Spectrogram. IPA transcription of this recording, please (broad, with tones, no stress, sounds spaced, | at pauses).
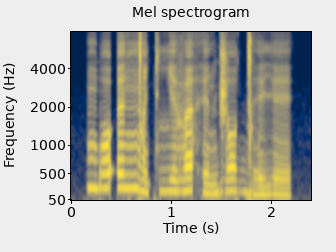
m b ɔ˦ ʔ ɛ˦ ŋ ŋ͡ǀ æ˨ c ʎ e˦ v æ˦ h e˨ n d͡ʒ ɔ˦ ɡ͡ǀ e˨ j e˨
